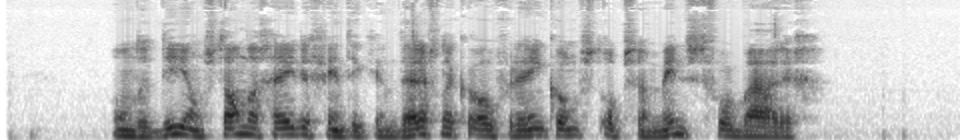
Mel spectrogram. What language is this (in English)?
Dutch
